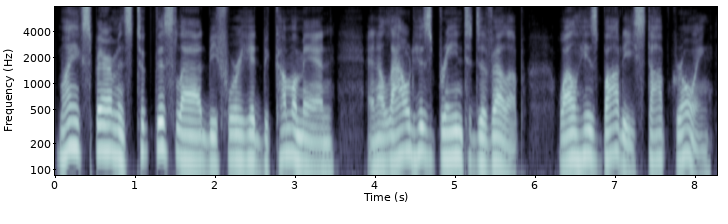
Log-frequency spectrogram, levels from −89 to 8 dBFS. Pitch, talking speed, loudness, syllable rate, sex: 125 Hz, 160 wpm, -16 LUFS, 5.0 syllables/s, male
